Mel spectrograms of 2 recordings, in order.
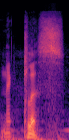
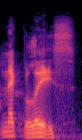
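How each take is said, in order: First: The second syllable is short and does not sound like lace. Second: The second syllable sounds like the full word lace. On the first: The speaker calls it right. "but it's pronounced necklace" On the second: The speaker calls it wrong. "it's not necklace, even though it's kind of like a lace around your neck"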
